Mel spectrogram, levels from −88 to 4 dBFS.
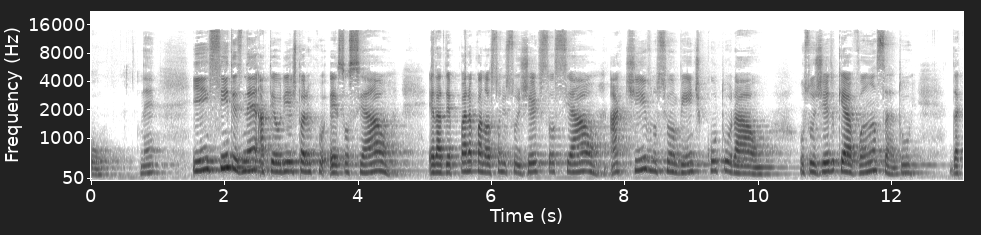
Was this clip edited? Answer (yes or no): no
